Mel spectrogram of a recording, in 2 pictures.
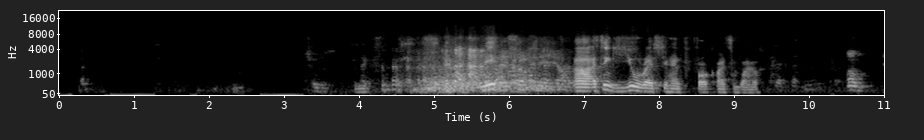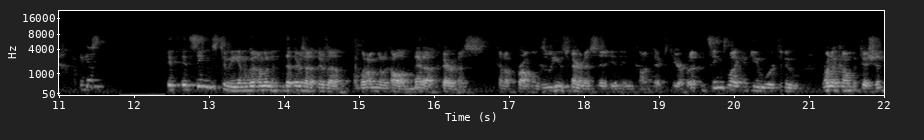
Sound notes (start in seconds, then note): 4.3 laughter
